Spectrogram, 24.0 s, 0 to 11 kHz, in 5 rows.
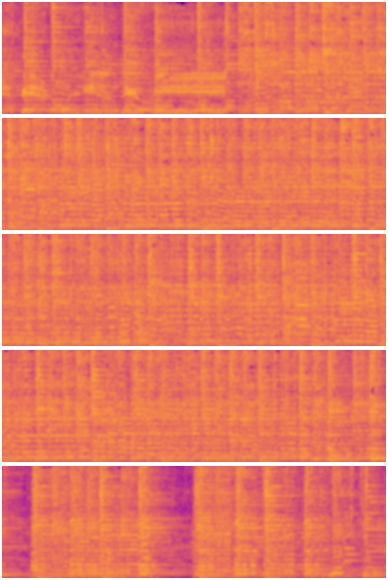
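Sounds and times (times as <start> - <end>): accordion: 0.0 - 24.0
plucked lutes: 0.0 - 24.0
violin: 0.0 - 24.0.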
